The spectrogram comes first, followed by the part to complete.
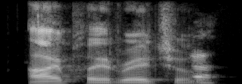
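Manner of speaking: glitchy, malfunctioning, buggy AI copy voice. Showing how good AI copies are now: glitchy AI Jennifer Aniston voice. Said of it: "It's got a few glitches".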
